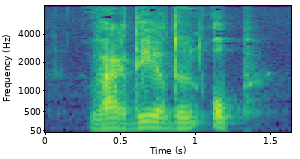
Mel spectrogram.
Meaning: inflection of opwaarderen: 1. plural past indicative 2. plural past subjunctive
- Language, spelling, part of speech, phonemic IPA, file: Dutch, waardeerden op, verb, /wɑrˈderdə(n) ˈɔp/, Nl-waardeerden op.ogg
